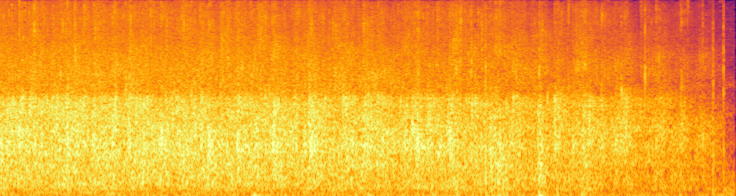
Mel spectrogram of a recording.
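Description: Audience applause at a police memorial and awards ceremony, a full, continuous burst of many hands clapping that holds strong and then gradually tapers off toward the end.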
